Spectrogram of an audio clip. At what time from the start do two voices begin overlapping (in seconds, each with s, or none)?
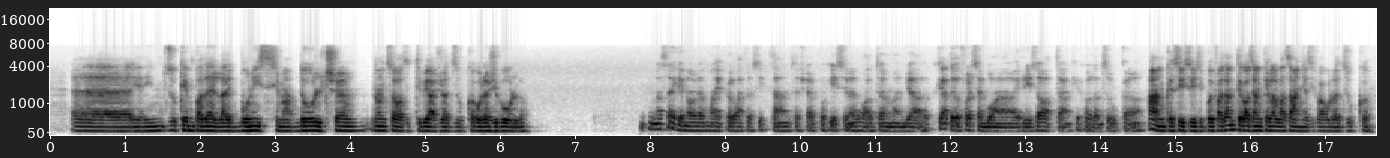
none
